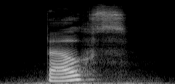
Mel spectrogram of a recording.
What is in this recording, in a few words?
"peels", moccasin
